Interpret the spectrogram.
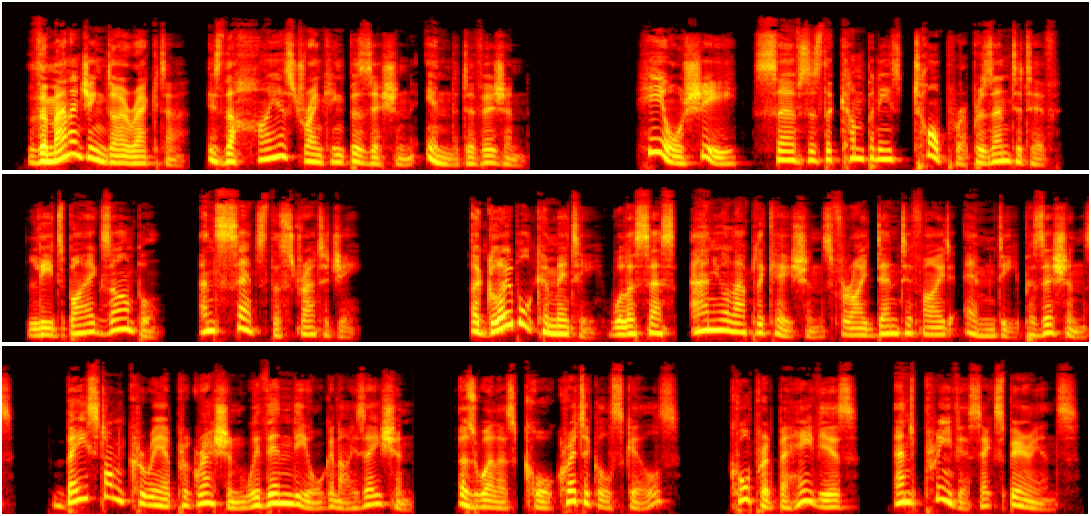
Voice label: english british voiceover locutor ingles; English voice talent

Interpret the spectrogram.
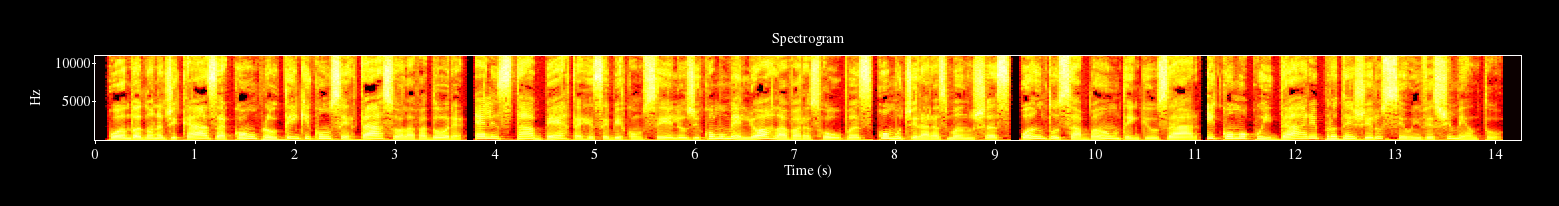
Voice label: locutora brasil brazilian voiceover

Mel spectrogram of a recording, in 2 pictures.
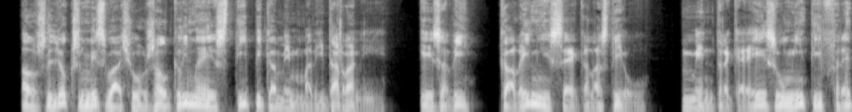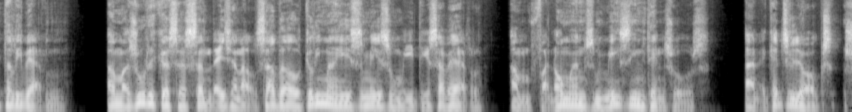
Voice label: locutor catalan voiceover

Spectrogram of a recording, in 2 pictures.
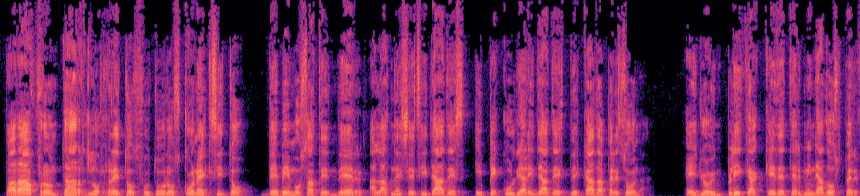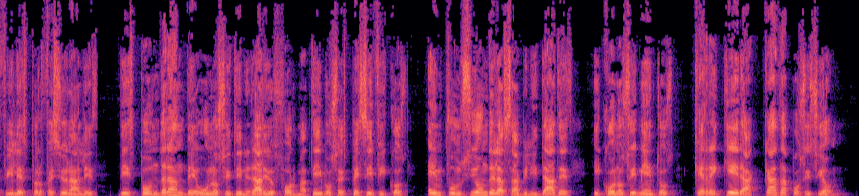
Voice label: locutor venezuela venezuelan voiceover

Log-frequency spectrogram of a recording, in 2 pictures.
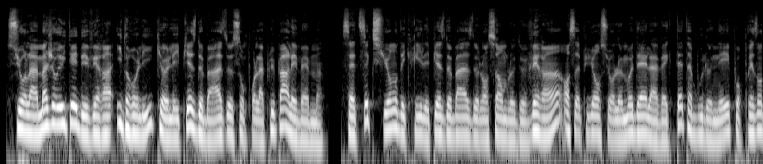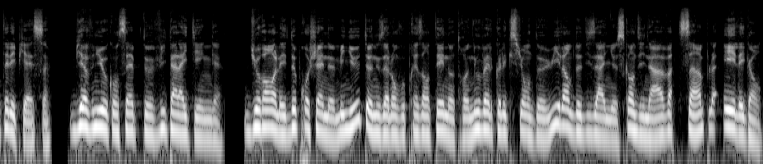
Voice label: locutor frances french voiceover

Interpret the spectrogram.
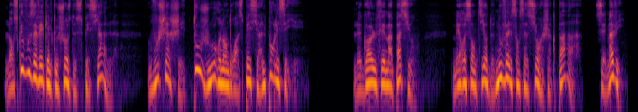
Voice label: french voiceover locutor frances

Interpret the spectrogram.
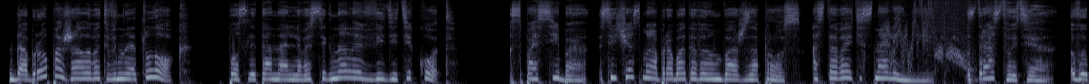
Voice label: russian voice over

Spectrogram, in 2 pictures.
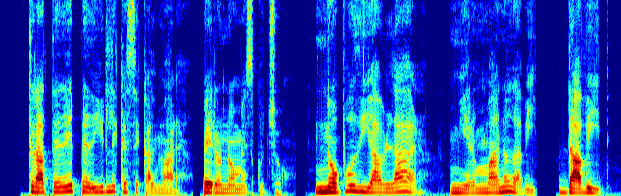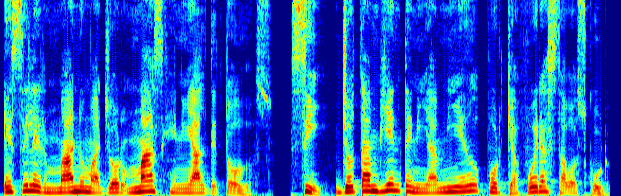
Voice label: latin american teen voiceover

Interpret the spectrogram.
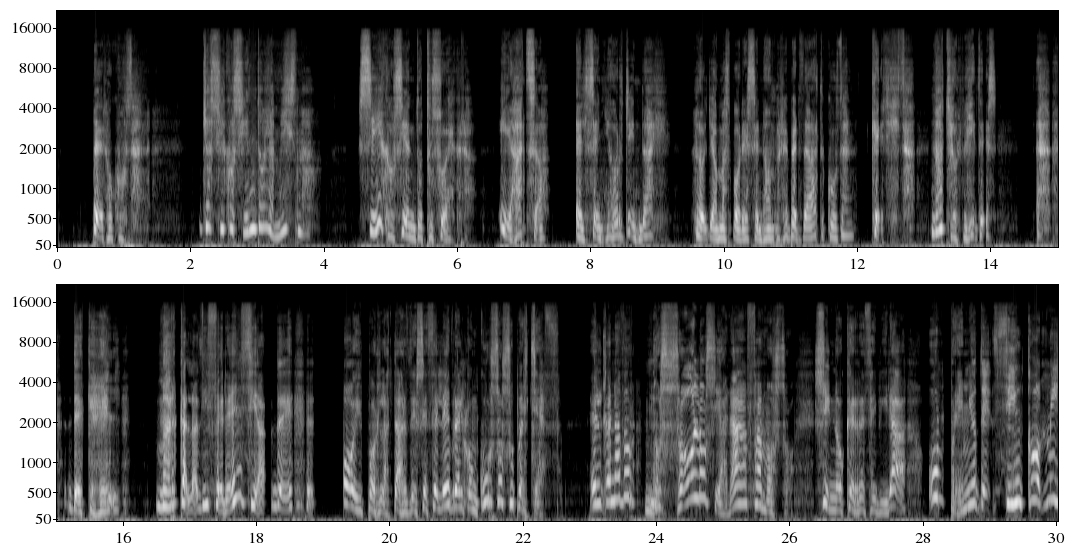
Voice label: locutora spanish voiceover

